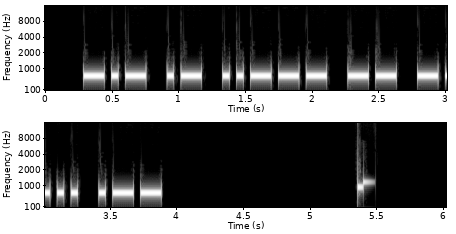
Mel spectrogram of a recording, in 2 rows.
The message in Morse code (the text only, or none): KA2MBW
